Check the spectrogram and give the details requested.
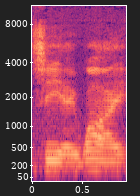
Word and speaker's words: Cay: Even though it's spelled C-A-Y, it is Castaway Cay.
